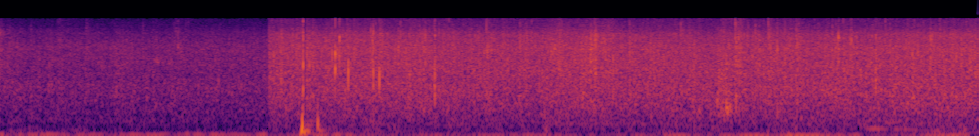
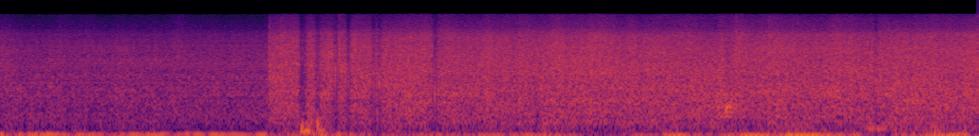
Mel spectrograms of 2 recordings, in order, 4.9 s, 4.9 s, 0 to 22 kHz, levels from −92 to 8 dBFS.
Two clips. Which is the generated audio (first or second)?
second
